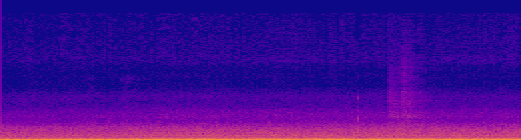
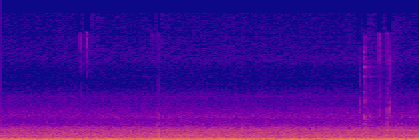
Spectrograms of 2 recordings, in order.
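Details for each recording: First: Split AC indoor unit blower motor, removed from the blower and run alone: steady low hum with a rough, gritty undertone; the motor's two bearings are worn, while the blower and bushes are fine, so the motor is replaced. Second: Split AC indoor blower (BLDC/DC motor) after blower motor change and connector reconnection: steady, even low hum with no ticking, rubbing or wobble; indoor fan running smooth and healthy.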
